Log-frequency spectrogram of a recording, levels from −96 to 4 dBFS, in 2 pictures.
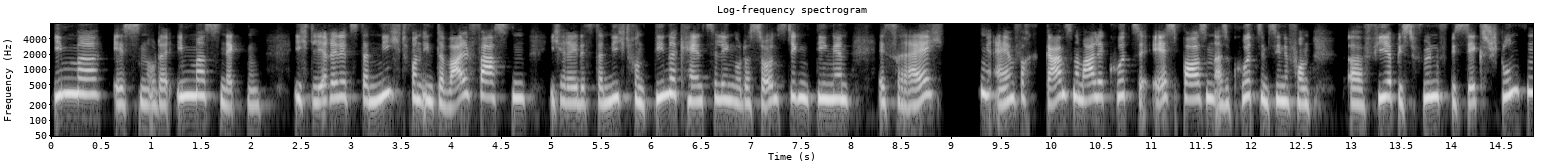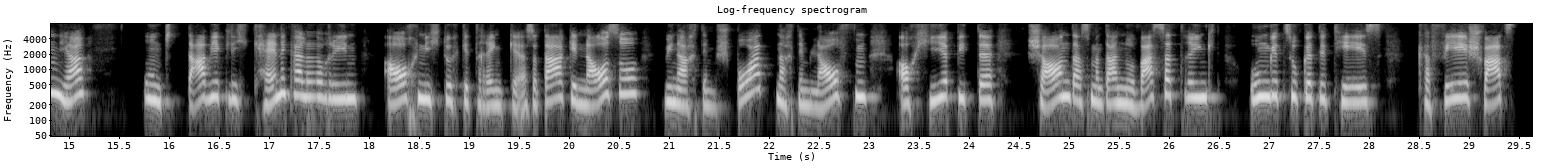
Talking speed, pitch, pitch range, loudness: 150 wpm, 255 Hz, 220-285 Hz, -19 LUFS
